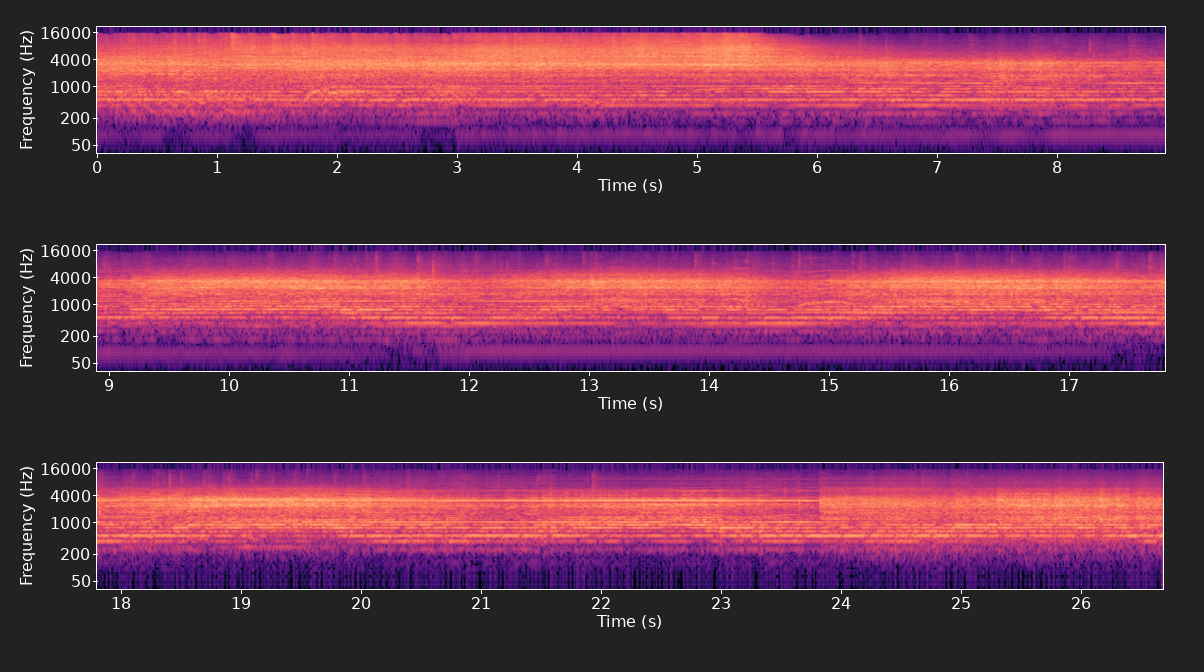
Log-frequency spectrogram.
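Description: Live rock band's electric guitars and bass holding a loud, sustained drone of long notes, with no drum beat. A high hiss fades out about six seconds in, and the low bass note drops away about seventeen seconds in.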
